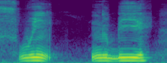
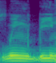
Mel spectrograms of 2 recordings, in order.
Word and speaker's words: Wing B: And of course, Swing B. I think there I said the name wrong. And it's Wing B, not Swing Beetle.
